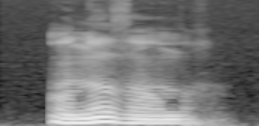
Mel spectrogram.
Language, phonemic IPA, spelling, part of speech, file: French, /nɔ.vɑ̃bʁ/, novembre, noun, Fr-novembre.ogg
- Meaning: November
